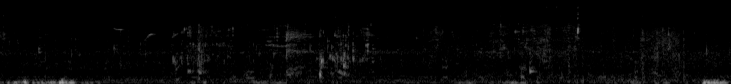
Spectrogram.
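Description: A hooked trout splashing at the water's surface while being played on a spinning rod, not yet tired. Scattered small splashes and clicks, with a low thump near the end.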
